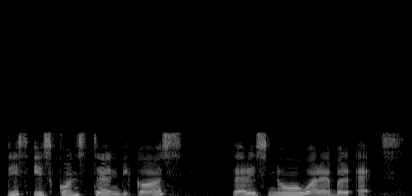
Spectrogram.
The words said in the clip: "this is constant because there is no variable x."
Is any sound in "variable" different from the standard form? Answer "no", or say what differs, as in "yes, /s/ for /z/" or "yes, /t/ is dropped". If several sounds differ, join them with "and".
yes, /w/ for /v/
